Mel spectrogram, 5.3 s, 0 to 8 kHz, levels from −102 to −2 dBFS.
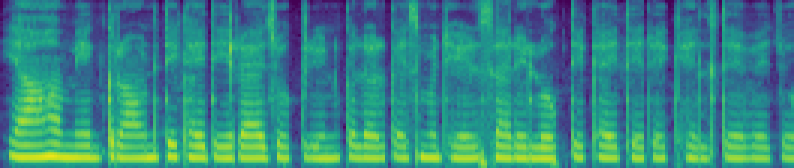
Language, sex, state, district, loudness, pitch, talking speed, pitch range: Hindi, female, Bihar, Patna, -17 LUFS, 200 Hz, 260 wpm, 195-205 Hz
